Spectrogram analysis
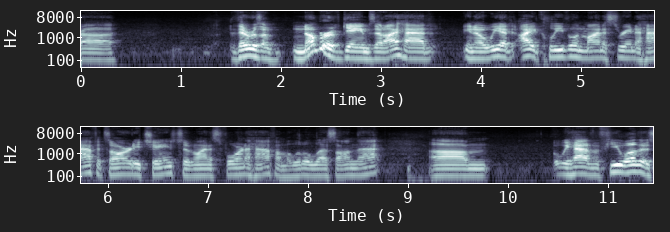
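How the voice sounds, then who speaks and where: This is a man with a very bright, forward tone, co-hosting a sports betting chat. His talk is loose and rambling, full of fillers and restarts. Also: medium pitch. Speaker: podcast co-host.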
